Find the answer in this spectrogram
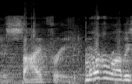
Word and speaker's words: Seyfried: common for actresses like Amanda Seyfried whose real pronunciation is scifreed Margot Robbie said the only thing that bothered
